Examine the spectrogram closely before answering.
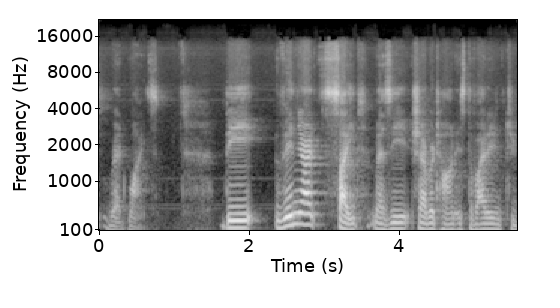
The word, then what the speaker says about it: Mazis-Chambertin: I used to pronounce it Mazis-Chambertin, which is not correct. In French, the S is silent and the I is sometimes like an E, so Mazy-Chambertin is, I believe, the correct pronunciation of this region.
